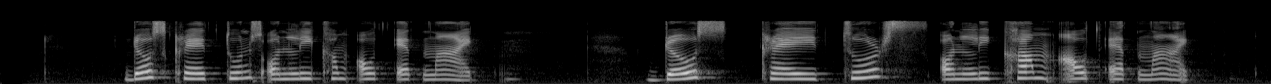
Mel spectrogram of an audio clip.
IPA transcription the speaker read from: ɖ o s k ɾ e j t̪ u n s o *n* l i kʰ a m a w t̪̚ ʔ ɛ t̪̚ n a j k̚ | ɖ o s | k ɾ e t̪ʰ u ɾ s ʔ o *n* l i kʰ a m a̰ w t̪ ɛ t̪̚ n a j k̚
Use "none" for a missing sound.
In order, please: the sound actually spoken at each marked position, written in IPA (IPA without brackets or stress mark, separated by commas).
n, n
